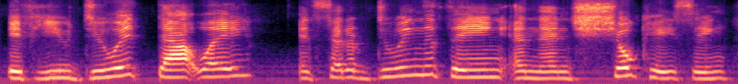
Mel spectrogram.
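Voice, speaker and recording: A woman giving a live tarot reading, slow and chatty, drifting into asides between cards. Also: medium pitch. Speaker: tarot reader. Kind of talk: live-stream card reading and chat.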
